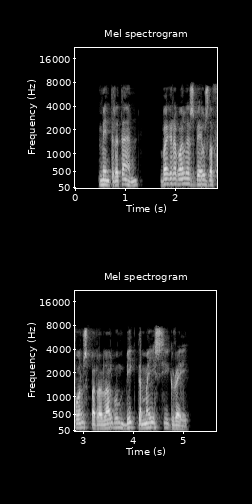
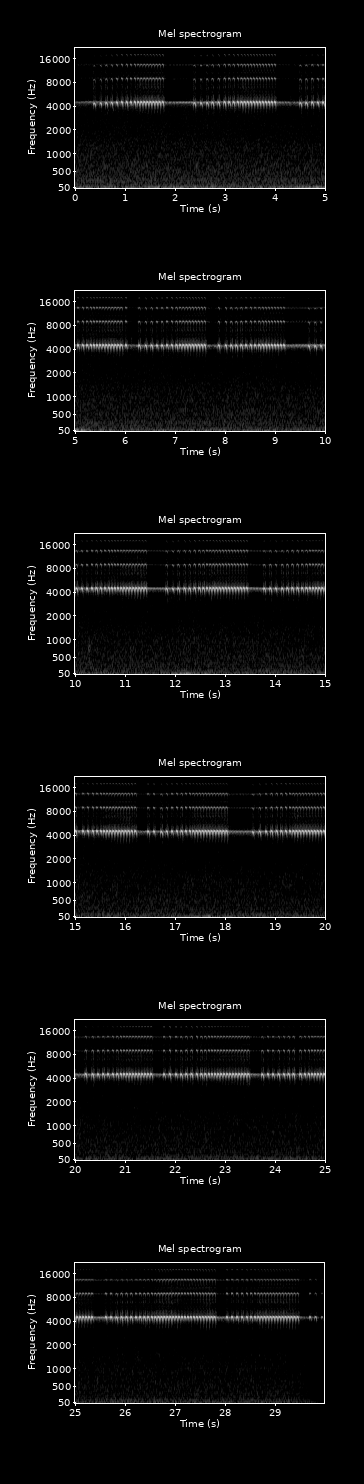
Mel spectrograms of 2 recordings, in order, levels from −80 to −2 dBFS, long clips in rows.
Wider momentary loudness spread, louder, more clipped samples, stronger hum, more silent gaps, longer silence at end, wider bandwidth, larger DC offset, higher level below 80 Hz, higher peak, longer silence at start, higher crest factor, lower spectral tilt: about the same, 7 LU vs 7 LU; about the same, -18 LUFS vs -18 LUFS; neither; neither; first, 1.46-1.70 s vs none; first, 0.6 s vs 0.05 s; second, 8.4 kHz vs 19 kHz; neither; first, -52 dBFS vs -60 dBFS; first, -2 dBFS vs -10 dBFS; first, 0.5 s vs 0.35 s; about the same, 16 dB vs 12 dB; first, -4 dB/octave vs 3 dB/octave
